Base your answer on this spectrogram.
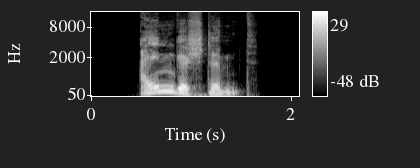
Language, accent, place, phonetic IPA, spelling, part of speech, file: German, Germany, Berlin, [ˈaɪ̯nɡəˌʃtɪmt], eingestimmt, verb, De-eingestimmt.ogg
- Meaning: past participle of einstimmen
